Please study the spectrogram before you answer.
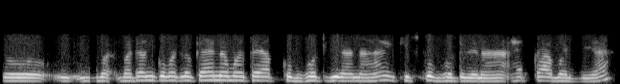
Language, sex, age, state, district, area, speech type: Hindi, male, 18-30, Bihar, Vaishali, rural, conversation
